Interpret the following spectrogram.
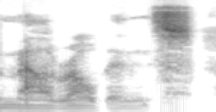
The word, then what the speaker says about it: Mel Robbins: Her name is uh uh Mel Robbins or Dr. Mel Robbins. Uh, sorry, she's American, so I should have pronounced her name as Mel Robbins.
